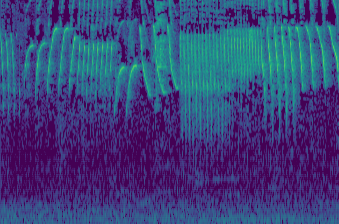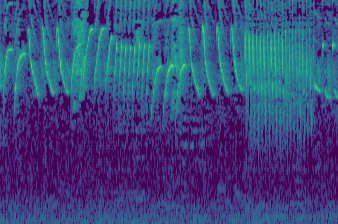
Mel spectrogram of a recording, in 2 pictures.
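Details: Canary singing a fast, varied song of high rising whistled sweeps, long rapid rattling trills and repeated chirps, delivered continuously with brief pauses.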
